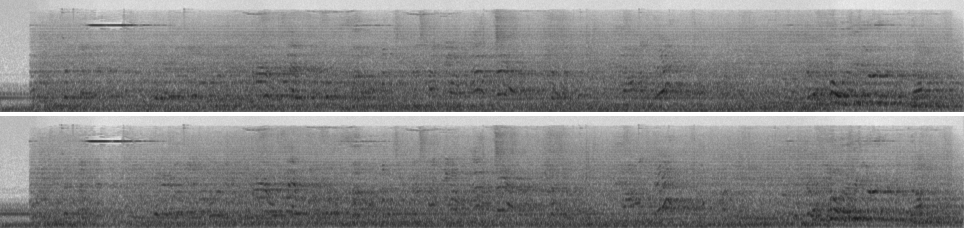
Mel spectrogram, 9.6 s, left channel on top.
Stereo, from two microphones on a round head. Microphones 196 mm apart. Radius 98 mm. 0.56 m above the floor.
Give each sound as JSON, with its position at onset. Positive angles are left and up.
{"t": 0.3, "sound": "laughter", "side_deg": -60, "distance_m": 1.7}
